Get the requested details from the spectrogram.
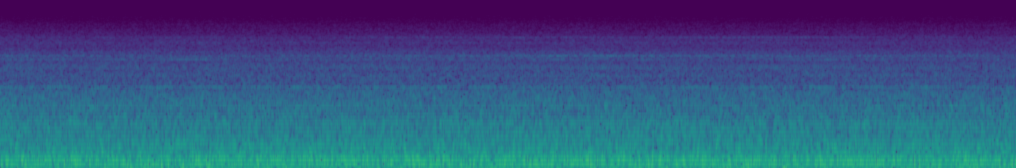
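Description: A jet engine roars steadily inside a cockpit.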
